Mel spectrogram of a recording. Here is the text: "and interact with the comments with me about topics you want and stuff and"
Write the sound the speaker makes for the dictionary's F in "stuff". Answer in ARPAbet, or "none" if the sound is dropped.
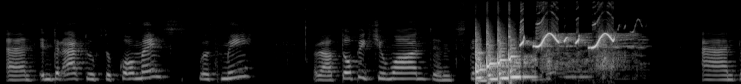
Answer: none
